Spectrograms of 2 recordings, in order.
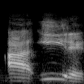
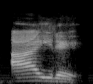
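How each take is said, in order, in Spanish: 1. La a y la i están en sílabas separadas. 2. La a y la i se unen en una sola sílaba. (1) "No podemos decir aire" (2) "sí hay diptongo en ay"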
